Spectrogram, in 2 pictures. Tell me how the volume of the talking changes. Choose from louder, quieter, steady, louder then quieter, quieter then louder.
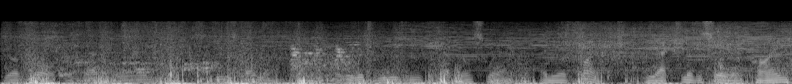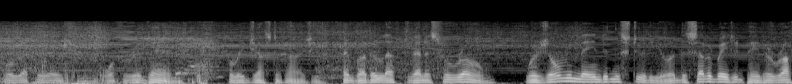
louder.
